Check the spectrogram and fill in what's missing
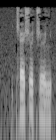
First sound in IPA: cʰ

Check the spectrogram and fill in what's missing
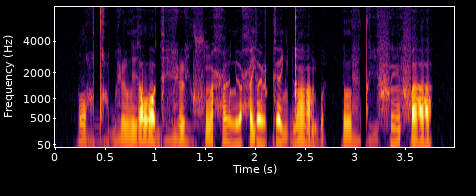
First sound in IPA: lˠ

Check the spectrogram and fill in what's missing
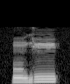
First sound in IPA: ũ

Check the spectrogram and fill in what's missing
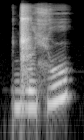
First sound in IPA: ɖ͡ʐ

